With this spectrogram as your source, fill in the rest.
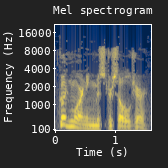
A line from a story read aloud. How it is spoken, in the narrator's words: she called cheerfully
